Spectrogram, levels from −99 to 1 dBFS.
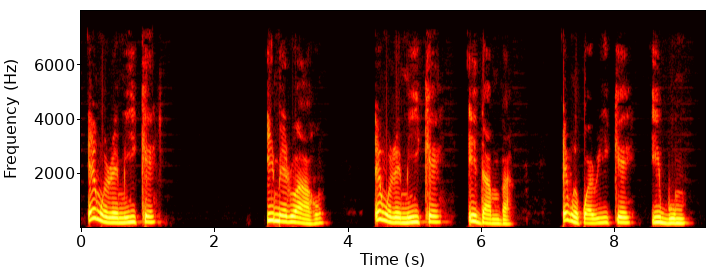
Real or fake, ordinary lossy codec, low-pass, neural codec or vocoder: real; AAC, 48 kbps; 7.2 kHz; none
